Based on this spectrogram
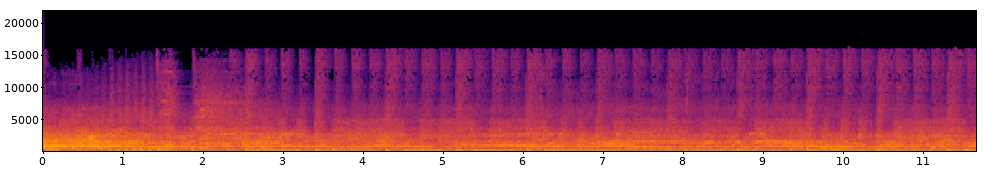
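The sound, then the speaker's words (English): A large crowd roars and cheers continuously at the LIV golf tournament as Donald J. Trump tosses out red hats, with yells and whoops rising out of a dense, steady wall of noise that stays loud throughout. “Well, that's the roar of the crowd as Donald J.”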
